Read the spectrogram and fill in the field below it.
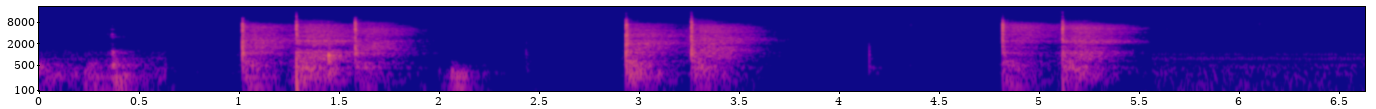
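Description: A wooden block rubs against a metal shaft.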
